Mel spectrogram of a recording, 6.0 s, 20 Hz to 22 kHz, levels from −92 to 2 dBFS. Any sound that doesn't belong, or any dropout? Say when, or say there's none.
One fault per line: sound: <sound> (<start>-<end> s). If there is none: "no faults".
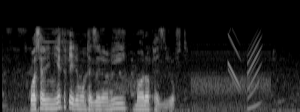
sound: chirp (4.5-5.3 s)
